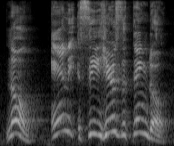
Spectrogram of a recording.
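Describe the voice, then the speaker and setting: A young man livestreaming, chatting casually with his viewers in a slangy, rambling, animated way. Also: very high voice, unhurried. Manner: animated, rambling, slangy, swings between loud and mumbled. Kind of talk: casual chat with live chat.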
